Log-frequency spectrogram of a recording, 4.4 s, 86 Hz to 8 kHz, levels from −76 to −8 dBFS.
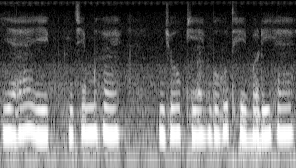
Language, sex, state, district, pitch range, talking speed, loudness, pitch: Hindi, female, Punjab, Fazilka, 210-220 Hz, 120 wpm, -12 LUFS, 215 Hz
